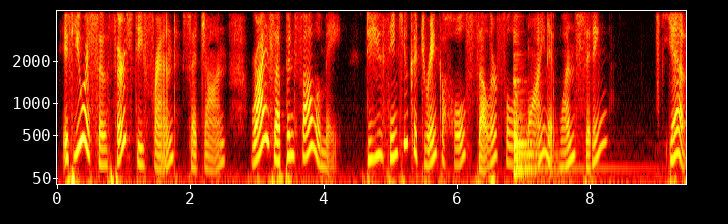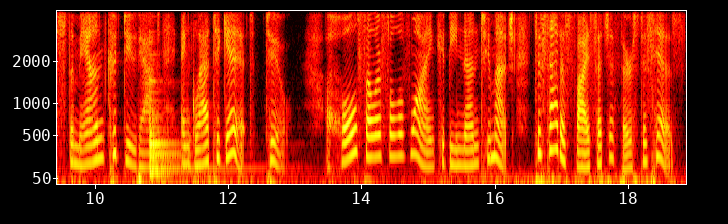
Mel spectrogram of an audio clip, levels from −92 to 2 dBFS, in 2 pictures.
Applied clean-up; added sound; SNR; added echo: none; Piano; 7 dB; none.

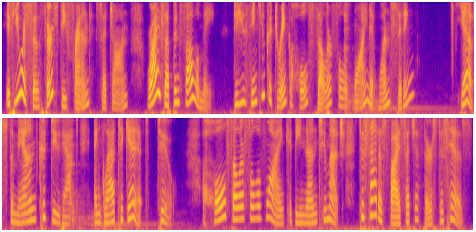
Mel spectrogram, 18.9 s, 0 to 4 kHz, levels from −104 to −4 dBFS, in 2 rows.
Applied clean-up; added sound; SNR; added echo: neural separator model SepFormer DNS4.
